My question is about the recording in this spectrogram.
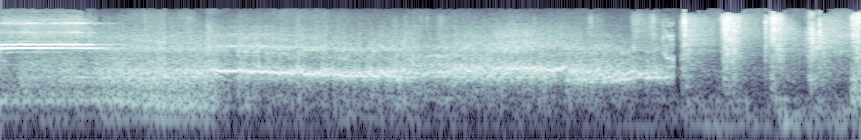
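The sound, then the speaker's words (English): At night, a speeding car passes and its tires screech in a long, sliding skid that bends downward in pitch as it pulls over on a constable's order, then ends with a few sharp thumps and bumps as it stops. “Drop that car! Pull over here!”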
